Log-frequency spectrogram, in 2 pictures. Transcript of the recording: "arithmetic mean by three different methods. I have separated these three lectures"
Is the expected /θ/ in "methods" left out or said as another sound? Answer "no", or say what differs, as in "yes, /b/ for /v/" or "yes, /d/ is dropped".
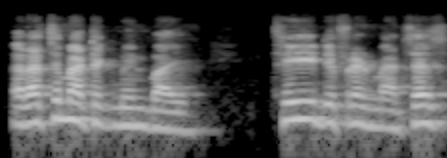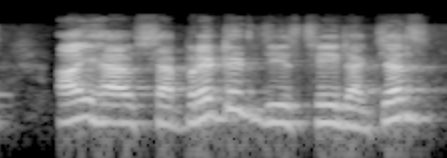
yes, /s/ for /θ/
